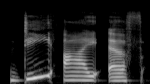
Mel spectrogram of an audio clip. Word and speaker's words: diffident: Diffident, pronounced D-I-F-I-dunt.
